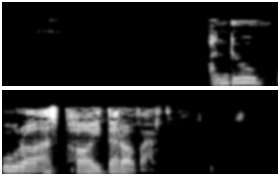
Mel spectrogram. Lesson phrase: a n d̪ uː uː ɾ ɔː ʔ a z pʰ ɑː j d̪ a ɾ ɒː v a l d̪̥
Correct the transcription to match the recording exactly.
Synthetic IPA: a n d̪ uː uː ɾ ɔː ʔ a z pʰ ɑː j d̪ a ɾ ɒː v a ɾ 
